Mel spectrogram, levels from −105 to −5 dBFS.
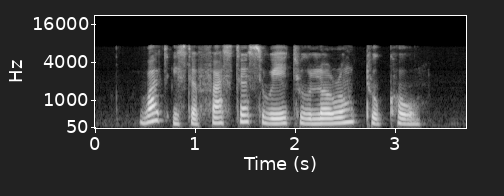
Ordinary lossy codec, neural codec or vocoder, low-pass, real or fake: none; vocoder, 22.05 kHz, 80 mel bands, HiFi-GAN; 7.2 kHz; fake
